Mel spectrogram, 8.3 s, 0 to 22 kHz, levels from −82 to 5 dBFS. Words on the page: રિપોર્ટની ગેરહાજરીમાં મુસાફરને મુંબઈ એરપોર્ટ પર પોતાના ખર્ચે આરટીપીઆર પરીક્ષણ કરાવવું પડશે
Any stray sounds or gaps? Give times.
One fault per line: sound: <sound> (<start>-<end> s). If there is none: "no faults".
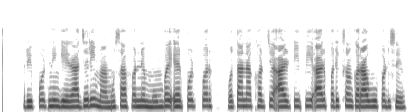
no faults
